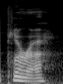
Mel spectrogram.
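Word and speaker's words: pleura: imbalance which um is called how is it pronounced Jen the plura p l e a yeah plura we don't hear that often anymore the lung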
